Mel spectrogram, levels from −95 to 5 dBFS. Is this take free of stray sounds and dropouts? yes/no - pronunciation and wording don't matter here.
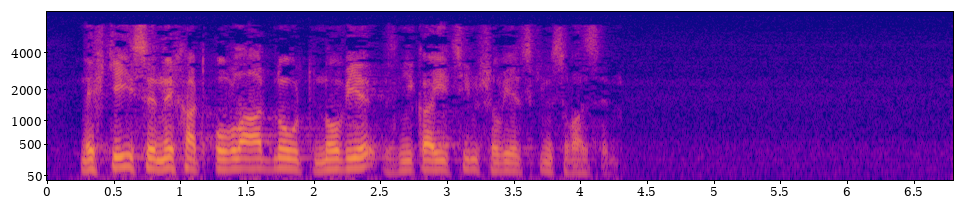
yes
